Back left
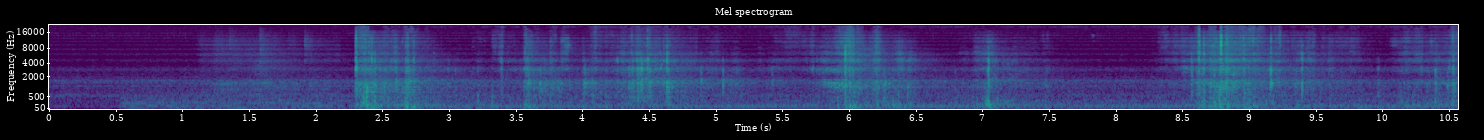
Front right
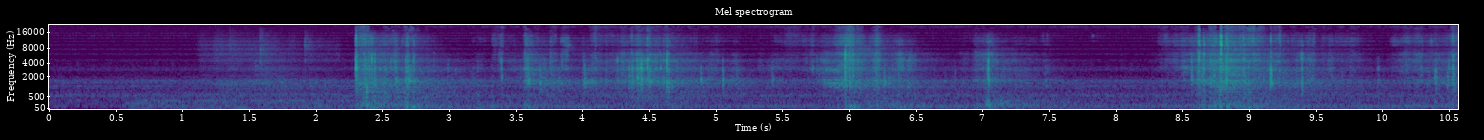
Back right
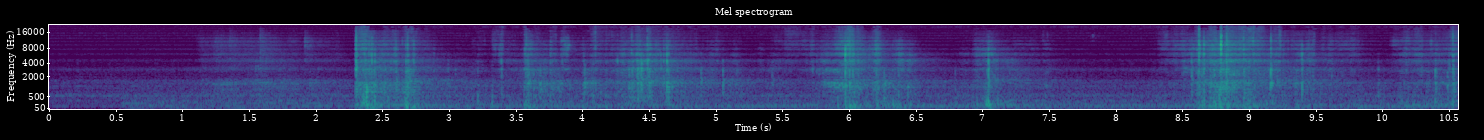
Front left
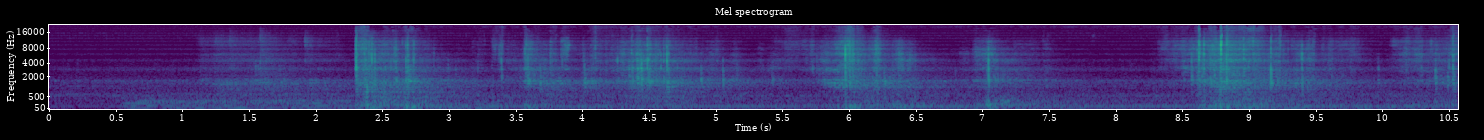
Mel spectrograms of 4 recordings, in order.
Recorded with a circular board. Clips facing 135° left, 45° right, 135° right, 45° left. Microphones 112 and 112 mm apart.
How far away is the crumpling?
About 1.0 m.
